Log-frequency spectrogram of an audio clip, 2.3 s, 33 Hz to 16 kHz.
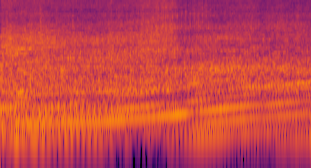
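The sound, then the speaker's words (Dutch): A powerful 4-liter, 650 hp V8 car engine, the same engine block used in the Audi RS6 and Porsche Cayenne Turbo, revs up loudly, its throaty pitch climbing steadily over a couple of seconds without any talking. “Maar wat 4 liter V8? 650 pk.”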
